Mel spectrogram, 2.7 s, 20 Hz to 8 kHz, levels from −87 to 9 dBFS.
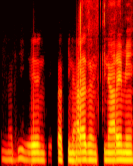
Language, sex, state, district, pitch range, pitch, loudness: Hindi, male, Chhattisgarh, Sarguja, 135-140 Hz, 135 Hz, -20 LUFS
